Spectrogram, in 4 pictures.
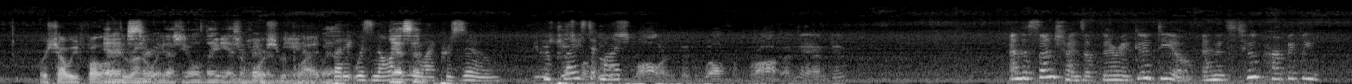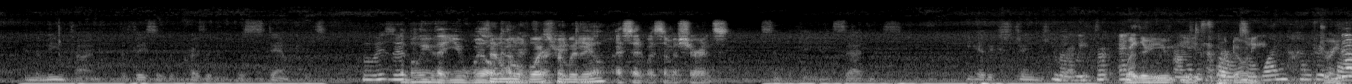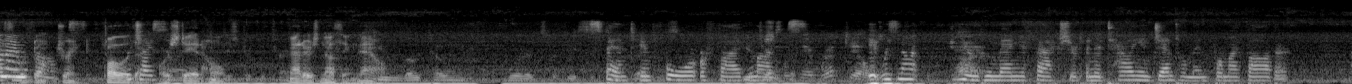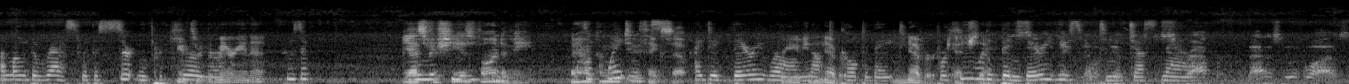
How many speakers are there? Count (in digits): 7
